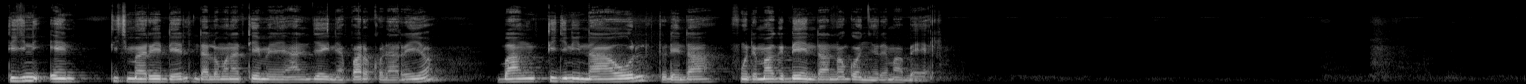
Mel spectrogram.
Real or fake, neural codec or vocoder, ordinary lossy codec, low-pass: real; none; none; 19.8 kHz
